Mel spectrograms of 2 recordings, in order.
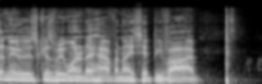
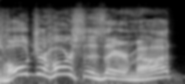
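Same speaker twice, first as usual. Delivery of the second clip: Southern drawl; 10 semitones higher, slower than usual. Retold or imitated. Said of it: "H Y H is".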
